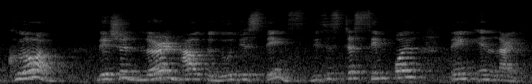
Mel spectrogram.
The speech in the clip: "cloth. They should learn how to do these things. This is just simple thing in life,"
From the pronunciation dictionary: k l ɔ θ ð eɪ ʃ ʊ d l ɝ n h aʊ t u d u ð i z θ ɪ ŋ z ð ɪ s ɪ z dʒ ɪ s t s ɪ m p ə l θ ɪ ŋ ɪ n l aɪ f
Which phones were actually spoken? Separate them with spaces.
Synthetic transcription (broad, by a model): k l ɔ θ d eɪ ʃ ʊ d l ɝ n h aʊ t u d u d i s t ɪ ŋ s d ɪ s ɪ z dʒ ɪ s t s ɪ m p ə l t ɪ ŋ ɪ n l aɪ f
